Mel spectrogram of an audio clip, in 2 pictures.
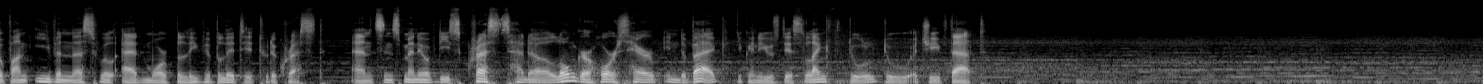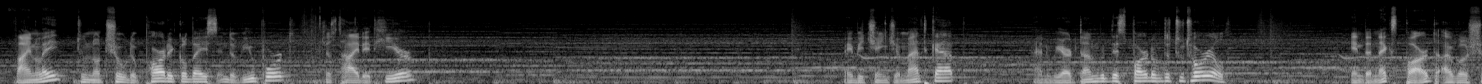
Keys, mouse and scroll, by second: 14.5 ctrl+Tab, 29.3 typing.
